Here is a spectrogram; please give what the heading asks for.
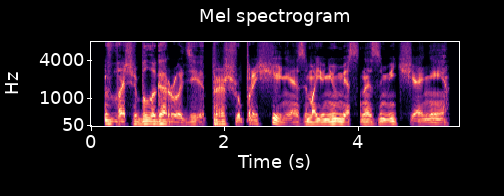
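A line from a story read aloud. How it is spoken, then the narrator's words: Through gritted teeth. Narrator (Russian): сквозь зубы произнес он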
